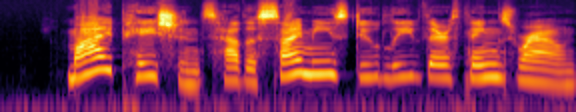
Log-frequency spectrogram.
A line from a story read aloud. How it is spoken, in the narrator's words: she exclaimed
